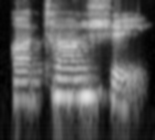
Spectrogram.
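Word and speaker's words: attaché: এটা অ্যাটাচি না, অ্যাটাচ না, হ্যাঁ? অ্যাটাচ করলে এটা অন্য শব্দ। অ্যাটাচ এটা ভার্ব, এটা মানে যুক্ত করা, সংযুক্ত করা। কিন্তু এটা হচ্ছে আঠাশে, আঠাশে। বলো আঠাশে, আঠাশে, আঠাশে, আঠাশে। লাস্টে একটা এই সাউন্ড আছে, হ্যাঁ?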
